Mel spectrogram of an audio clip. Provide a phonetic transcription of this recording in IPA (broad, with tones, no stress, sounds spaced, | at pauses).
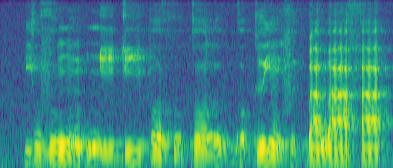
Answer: j u˧ v u˦ ŋ ũ˨ | ɲ iː˧ k iː˦ p o˧ h u˨ k o˧ l u˨˦ ɡ͡b o˧ k ɨ˦ j ũ˨ f ɨ˧ ɡ͡b a˨ w aː˨ h a˧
